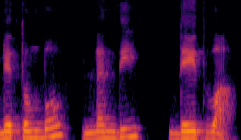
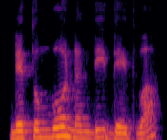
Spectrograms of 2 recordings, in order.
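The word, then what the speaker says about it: Netumbo Nandi-Ndaitwah: मैं आपको प्रोनाउंसिएट करके बता रहा हूँ, नेतुम्बो नंदी देतवा। आई am again repeating, नेतुम्बो नंदी देतवा।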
